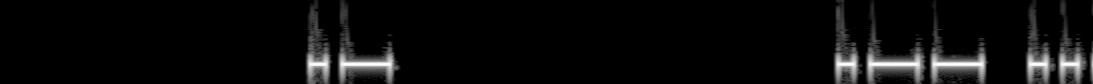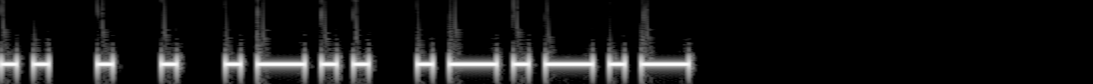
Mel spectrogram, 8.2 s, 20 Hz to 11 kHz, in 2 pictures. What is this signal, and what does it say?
Morse code, heard as a keyed tone, about 21 wpm, 700 Hz. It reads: A WHEEL.
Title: 4x Word-Spacing - Sentences from Top 500 Words - 20wpm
